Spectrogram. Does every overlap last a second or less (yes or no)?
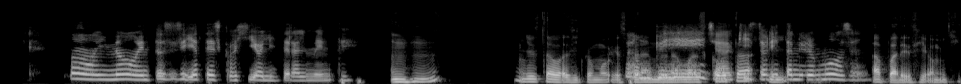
no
